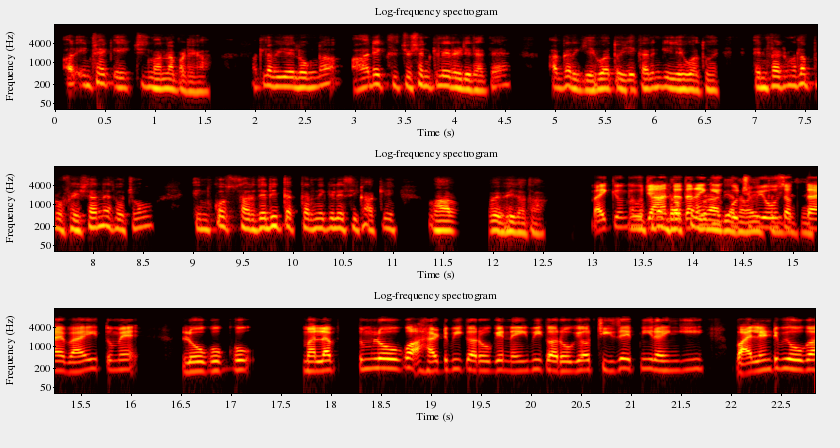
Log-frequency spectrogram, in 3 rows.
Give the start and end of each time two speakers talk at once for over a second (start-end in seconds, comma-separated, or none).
13.4-15.2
